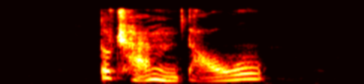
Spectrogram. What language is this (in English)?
Cantonese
